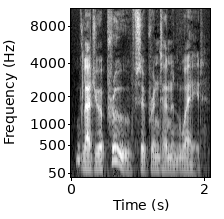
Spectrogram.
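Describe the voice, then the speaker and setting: A pious parish priest in a radio drama. The voice is fairly deep with a very animated rise and fall, and he consoles in measured, preacherly phrases. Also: exaggerated voice. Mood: solemn consolation. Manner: measured, sermonising. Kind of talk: radio play acting.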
